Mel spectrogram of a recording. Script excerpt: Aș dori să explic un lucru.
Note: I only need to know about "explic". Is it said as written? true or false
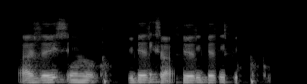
false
